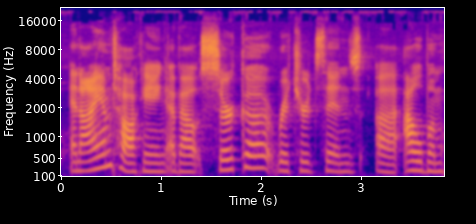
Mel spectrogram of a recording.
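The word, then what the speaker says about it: Sorcha: long time wow and I am talking about Circa Richardson's uh album called smiling like an idiot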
